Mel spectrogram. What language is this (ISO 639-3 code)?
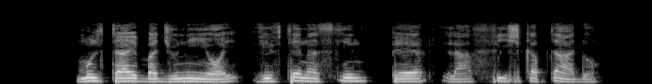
epo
